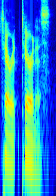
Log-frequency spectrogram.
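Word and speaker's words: Terenas: Yeah, it's Tyrannus.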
